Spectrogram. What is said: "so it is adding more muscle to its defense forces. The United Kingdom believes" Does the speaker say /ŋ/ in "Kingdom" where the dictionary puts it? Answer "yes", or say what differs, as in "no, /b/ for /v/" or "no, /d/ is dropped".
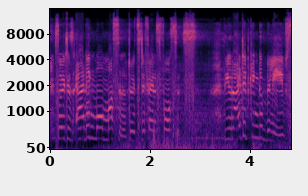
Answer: yes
